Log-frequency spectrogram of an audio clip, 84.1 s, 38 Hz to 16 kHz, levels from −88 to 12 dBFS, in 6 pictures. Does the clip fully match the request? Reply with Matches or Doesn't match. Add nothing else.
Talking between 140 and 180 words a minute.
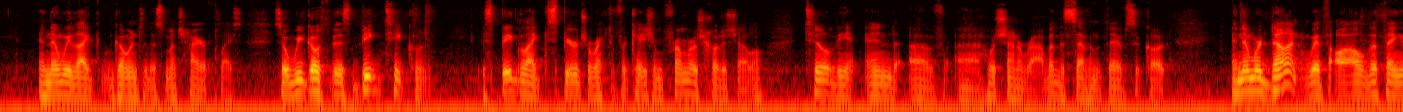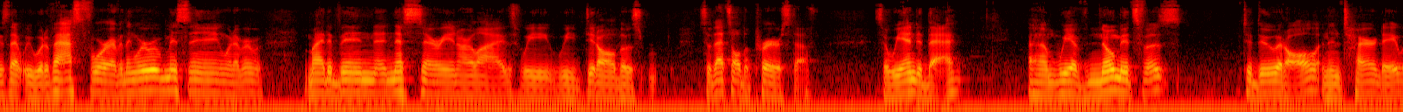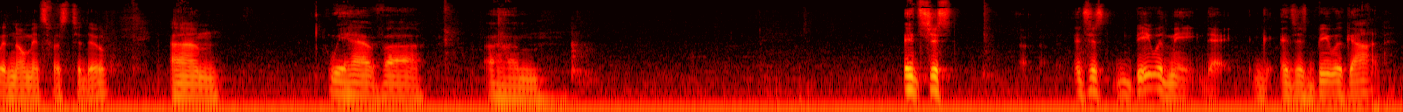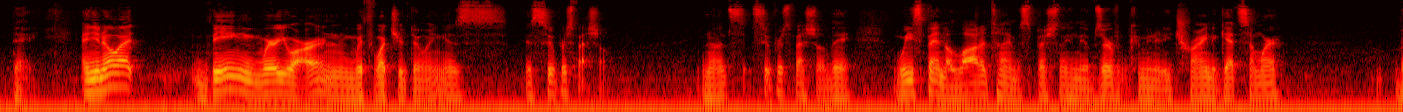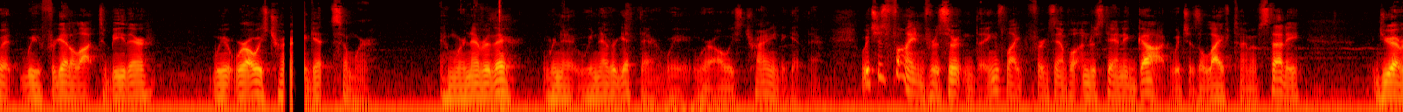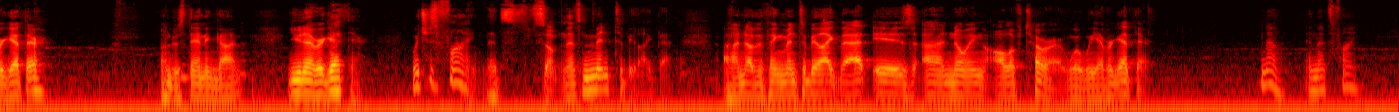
Matches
